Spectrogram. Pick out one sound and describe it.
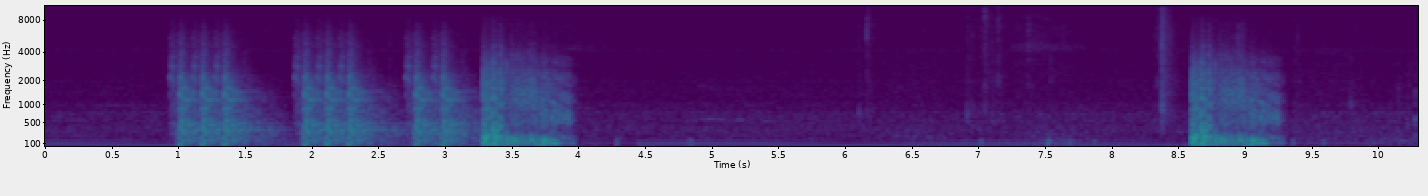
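Game menu sound effects blip and whoosh.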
